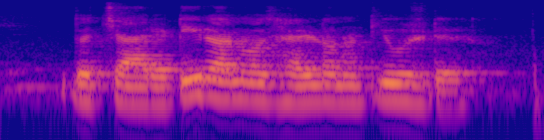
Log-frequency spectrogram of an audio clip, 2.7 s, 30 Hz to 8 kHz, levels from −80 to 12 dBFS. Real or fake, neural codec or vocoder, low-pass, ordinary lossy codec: real; none; 7.2 kHz; none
